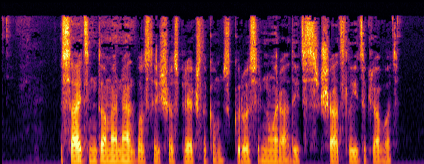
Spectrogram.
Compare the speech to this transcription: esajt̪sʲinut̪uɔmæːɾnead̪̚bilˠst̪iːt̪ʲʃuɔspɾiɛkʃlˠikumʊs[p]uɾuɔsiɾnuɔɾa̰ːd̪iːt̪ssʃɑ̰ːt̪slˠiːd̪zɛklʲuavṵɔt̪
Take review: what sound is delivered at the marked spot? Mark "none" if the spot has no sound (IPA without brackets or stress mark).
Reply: k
